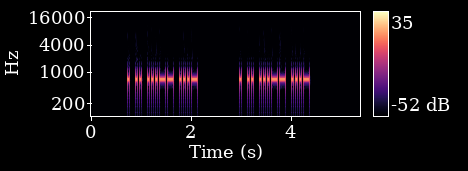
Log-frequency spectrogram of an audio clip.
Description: Morse code, heard as a keyed tone, about 30 wpm, 700 Hz. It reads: EI3V EI3V
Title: DXCC-100 Call Signs - 4 Characters - Repeated 2x - 30wpm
